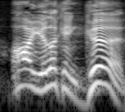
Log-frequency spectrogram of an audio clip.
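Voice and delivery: lightly voiced doctor, bright and high; a hint of a chirpy physician handing out praise; cheerful doctor. Doctor praising his weight loss.

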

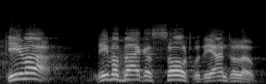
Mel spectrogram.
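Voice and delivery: shouted order to a tracker some distance away; calling out. Acted. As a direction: raise the voice to reach a man far off.

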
